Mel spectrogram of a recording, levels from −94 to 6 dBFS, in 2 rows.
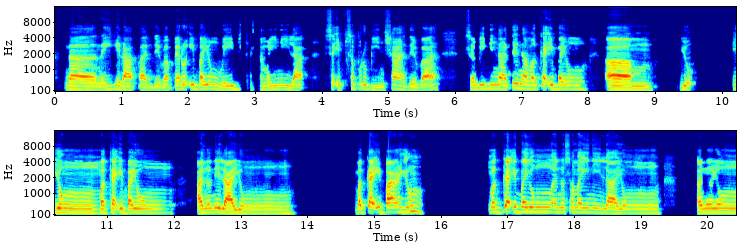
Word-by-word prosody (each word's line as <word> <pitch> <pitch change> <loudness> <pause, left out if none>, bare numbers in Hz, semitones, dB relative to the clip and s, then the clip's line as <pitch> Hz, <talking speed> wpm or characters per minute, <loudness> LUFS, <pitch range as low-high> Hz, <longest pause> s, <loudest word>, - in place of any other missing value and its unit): na 140 -1 +3
nahihirapan 135 -4 -3
'di 115 -1 -8
ba? 115 - -2
Pero 160 +3 -3
iba 170 -1 -4
yung 170 -3 -5
wage 145 +2 -6 0.2
sa - - -13
Maynila 150 -3 -4 0.3
sa - - -12
i - - -9
sa - - -10
probinsya, 155 -3 -7
'di 125 -1 -8
ba? 350 0 +1 0.4
Sabihin 170 +2 -5
natin 190 +6 -1
na - - +2
magkaiba 160 0 -1
yung, 155 0 -10 0.3
um, 145 -2 +9 0.7
yu 145 -2 -5 0.7
yung 180 0 +4 0.5
magkaiba 175 +1 +2
yung 165 -1 -4 0.4
ano 165 +2 +4
nila 170 -6 +7
yung 150 0 -3 1.6
magkaiba 195 +3 +5
yung 210 -2 -2 1.0
magkaiba 205 +1 +3
yung 205 -1 -1
ano 195 +1 -3
sa - - -6
Maynila, 180 -5 0
yung 160 +1 -5 1.0
ano, 165 +3 +1
yung 180 0 0
165 Hz, 115 wpm, -21 LUFS, 150-180 Hz, 1.6 s, um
